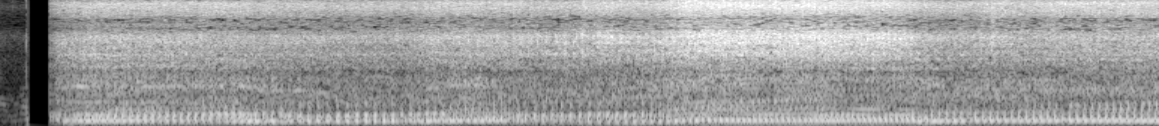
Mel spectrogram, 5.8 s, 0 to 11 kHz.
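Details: Honda CB200 test run after rear drum brake service and inline fuse refit: steady, even single-cylinder thrum with a smooth throttle blip midway, no knocks or misses; engine runs healthy.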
